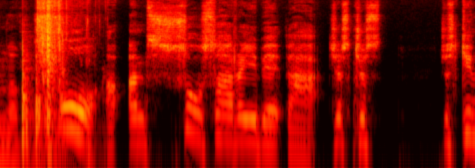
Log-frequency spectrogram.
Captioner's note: coffee cup drops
